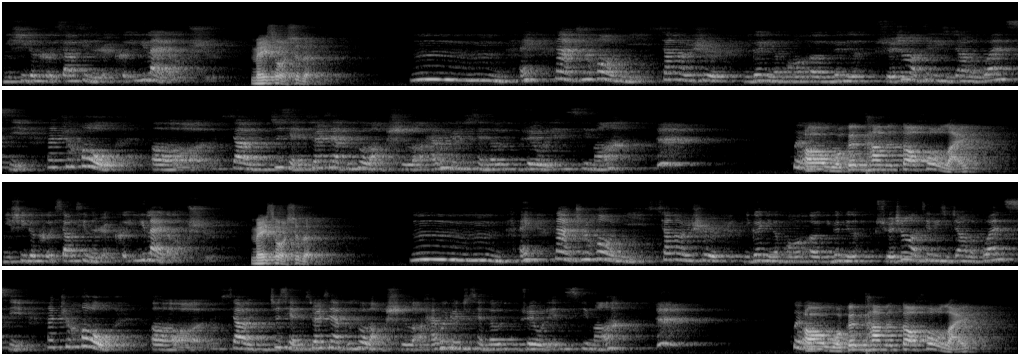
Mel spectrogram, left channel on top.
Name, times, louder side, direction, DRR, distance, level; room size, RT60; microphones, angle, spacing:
voice 1, 0.0-2.1 4.1-11.4 11.6-16.4 16.7-17.0 18.1-18.3, right 1 dB, 70° right, 2 dB, 1.5 m, -29 dB
voice 2, 2.5-3.1 18.1-19.8, right 2 dB, 15° right, 4 dB, 0.7 m, -22 dB
12.5 x 7.3 x 4.0 m, 1.0 s
head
